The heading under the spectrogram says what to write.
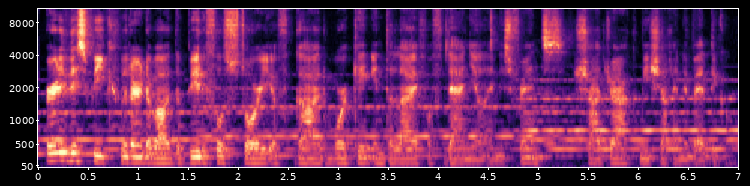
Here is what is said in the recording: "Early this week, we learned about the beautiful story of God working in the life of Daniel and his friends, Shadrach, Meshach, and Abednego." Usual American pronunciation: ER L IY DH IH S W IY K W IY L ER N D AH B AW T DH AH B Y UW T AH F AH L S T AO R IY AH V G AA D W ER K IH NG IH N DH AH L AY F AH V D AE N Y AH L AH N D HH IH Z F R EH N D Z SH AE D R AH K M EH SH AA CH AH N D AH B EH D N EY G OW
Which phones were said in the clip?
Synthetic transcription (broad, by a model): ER L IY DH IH S W IY K W IY L ER N D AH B AW T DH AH B Y UW T AH F AH L S T AO R IY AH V G AA D W ER K IH NG IH N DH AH L AY F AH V D AE N Y AH L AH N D HH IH S F R EH N D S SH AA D R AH K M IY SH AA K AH N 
